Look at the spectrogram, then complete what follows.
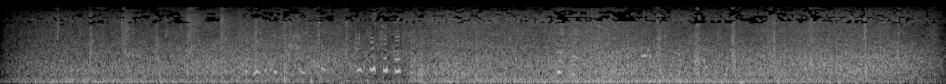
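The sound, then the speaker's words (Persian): A steady, continuous roar of sea waves and surf, dominant in the opening sequence of a film, fills the whole stretch, broad and hissing, with a few faint brief tones rising briefly above it near the middle. “یک نکته در مورد سکانس ابتدایی فیلم اینه که صدایی دریا غالبه و این ناخداگاه ما رو یاد فیلم درباره الی میندازه”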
